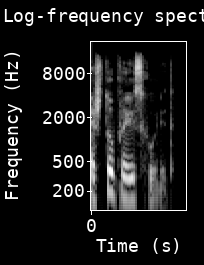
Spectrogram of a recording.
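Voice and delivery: plain reading voice

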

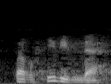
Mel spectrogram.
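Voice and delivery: ordinary talk

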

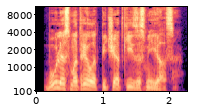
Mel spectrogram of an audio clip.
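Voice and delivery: plain reading voice

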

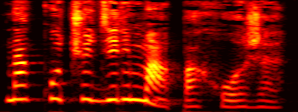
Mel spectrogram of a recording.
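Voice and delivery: high, loud and pleased; gleeful announcement. A narrator's reading. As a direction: proclaim it joyfully to everyone. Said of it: "радостно возвестила Люся".

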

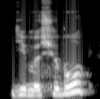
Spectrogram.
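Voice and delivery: ordinary delivery

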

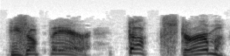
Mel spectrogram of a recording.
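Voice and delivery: very high, urgent cry; shouted warning. Acted. Gnome on the wall warning the knight below, shouting high. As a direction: shout a warning with pitch way up, not much volume. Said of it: "Wingover shouted".

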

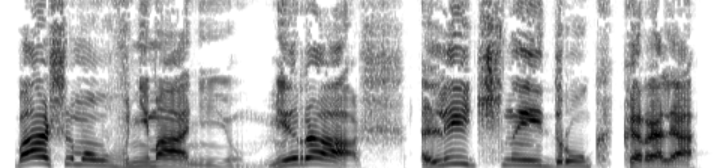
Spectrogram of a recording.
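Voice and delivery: loud, high, slow herald's announcement; booming herald. Acted. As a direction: proclaim it across the throne room. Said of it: "зычный голос Герольда".

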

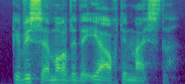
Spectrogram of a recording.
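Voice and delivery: ordinary delivery

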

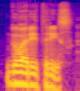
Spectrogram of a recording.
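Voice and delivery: ordinary delivery

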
